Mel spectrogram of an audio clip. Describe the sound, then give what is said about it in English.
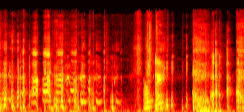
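A man talks while a few short coughs and a rough throat clearing break in, followed by a burst of noisy rustling of papers being thrown up. “I don't have a cough button. You can't make me cough.”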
